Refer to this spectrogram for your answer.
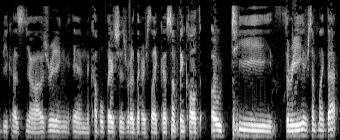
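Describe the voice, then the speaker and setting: A man's voice: lowish voice, flat delivery, moderate pace, low-quality recording. A man calling on the phone with casual, meandering questions, hesitant in delivery but persistent. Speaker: prank caller. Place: phone call.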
